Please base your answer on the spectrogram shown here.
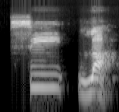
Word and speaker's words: Sheila: Sheila Sheila said you're saying my name Ron it's si la ok thank you for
